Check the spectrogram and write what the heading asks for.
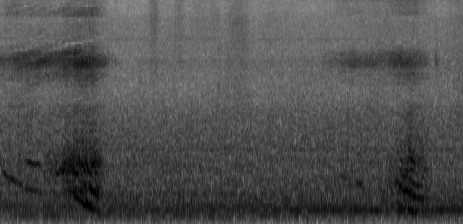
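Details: Sleeper snoring: two rough, fluttering snores about four seconds apart, with quiet room noise between them.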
